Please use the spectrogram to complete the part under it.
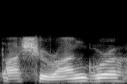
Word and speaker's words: ashwagandha: And one of the things that she had mentioned was something called ashwagandha.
